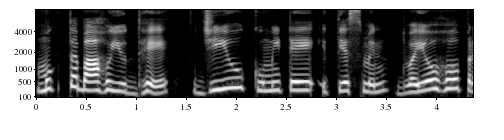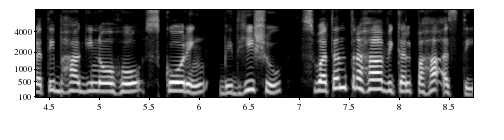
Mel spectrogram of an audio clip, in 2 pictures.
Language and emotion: Sanskrit, neutral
